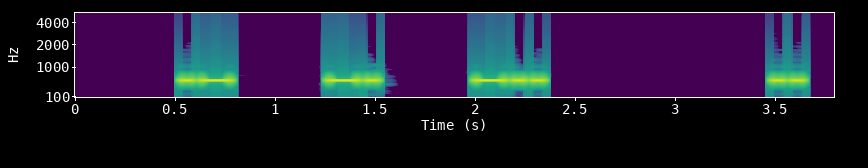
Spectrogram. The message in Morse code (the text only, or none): AND I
